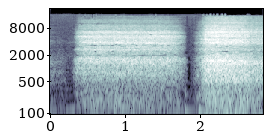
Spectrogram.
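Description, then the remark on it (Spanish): During a guided relaxation, a deep, airy breath is drawn in for over a second, then after a brief pause another louder rush of breath follows, with no talking. “Jale el aire igual que yo.”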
